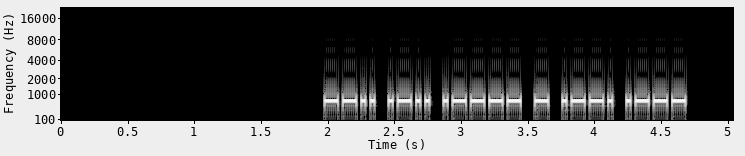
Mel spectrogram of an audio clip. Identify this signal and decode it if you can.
Morse code, heard as a keyed tone, about 36 wpm, 700 Hz. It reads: ZL1TPJ
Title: DXCC-100 Call Signs - 6 Characters - Repeated 3x - 35wpm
